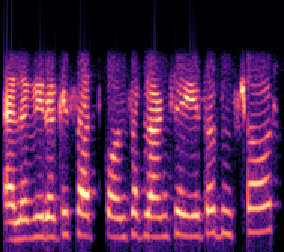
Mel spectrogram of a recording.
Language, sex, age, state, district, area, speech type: Urdu, female, 30-45, Delhi, East Delhi, urban, conversation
